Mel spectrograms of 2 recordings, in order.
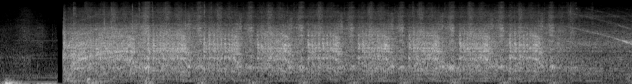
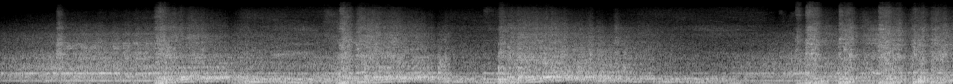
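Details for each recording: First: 2007 Ford GT500 with VMP Gen3R supercharger on a stock engine, restarted after a dyno run smoked from the breather: a quick start, then a lively idle with a steady pulse about twice a second and strong hiss; it runs fine. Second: 2007 Ford GT500 with VMP Gen3R supercharger on a stock engine, after a dyno pull where power fell off and smoke came from the breather: revs blip up and down with an uneven, lumpy note as they fall; sounds rough, cause unclear.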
